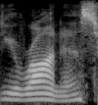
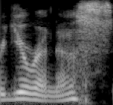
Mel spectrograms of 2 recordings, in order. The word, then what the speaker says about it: Uranus: So there's a planet called Uranus or Uranus. It just depends on how people want to pronounce it.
